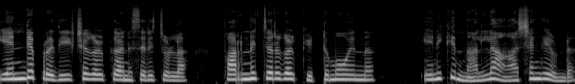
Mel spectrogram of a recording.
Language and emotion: Malayalam, fearful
